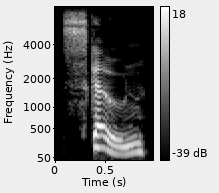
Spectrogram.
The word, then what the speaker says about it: scone: them says you should pronounce scone to rhyme with cone and thinks that when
